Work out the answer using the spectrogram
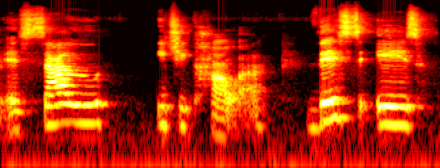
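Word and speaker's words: Saou Ichikawa: This is by, I believe the pronunciation of this person's name is Sao Ichikawa.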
